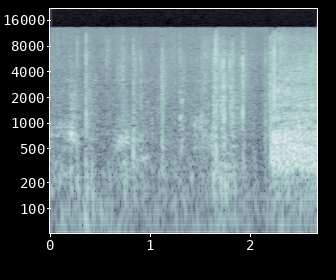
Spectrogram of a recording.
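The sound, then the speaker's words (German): A stallion gives short whinnying calls and huffs, then lets out a loud, sustained breathy snort at the end, with no voices. “Und zwar Viren und Schnauben von Pferden.”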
